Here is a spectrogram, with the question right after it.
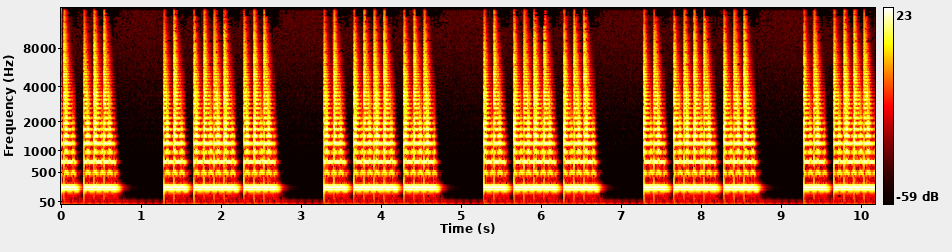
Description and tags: Some recordings using my modular synth (with Mungo W0 in the core)
Analog, Modular, Mungo, Synth, W0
